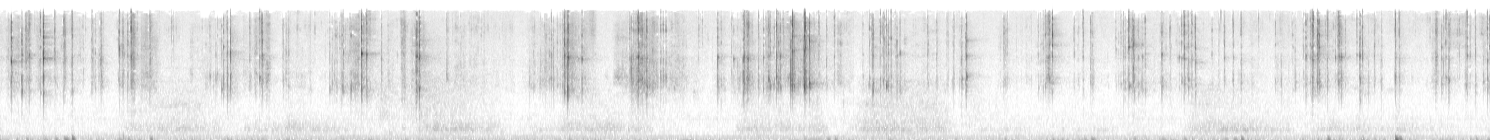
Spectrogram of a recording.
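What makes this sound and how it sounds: A large, elongated, dry brown pine cone with solid woody scales is held close to the mic and scratched across the scales with long nails. Quiet, bright, dry crackling scratches come in repeated bursts with brief pauses between them, over a steady low hum.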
